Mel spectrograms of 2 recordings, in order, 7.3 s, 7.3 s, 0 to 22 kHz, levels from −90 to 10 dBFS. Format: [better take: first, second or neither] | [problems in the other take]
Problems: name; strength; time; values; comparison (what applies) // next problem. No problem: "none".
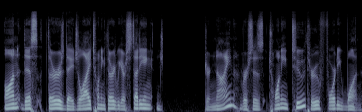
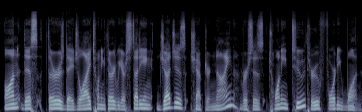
second | audio cutting out; at 3.5 s for 1 s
